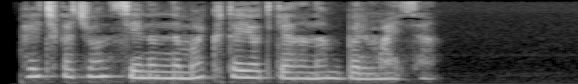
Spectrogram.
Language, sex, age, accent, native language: Uzbek, female, 19-29, Sirdaryo, Uzbek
